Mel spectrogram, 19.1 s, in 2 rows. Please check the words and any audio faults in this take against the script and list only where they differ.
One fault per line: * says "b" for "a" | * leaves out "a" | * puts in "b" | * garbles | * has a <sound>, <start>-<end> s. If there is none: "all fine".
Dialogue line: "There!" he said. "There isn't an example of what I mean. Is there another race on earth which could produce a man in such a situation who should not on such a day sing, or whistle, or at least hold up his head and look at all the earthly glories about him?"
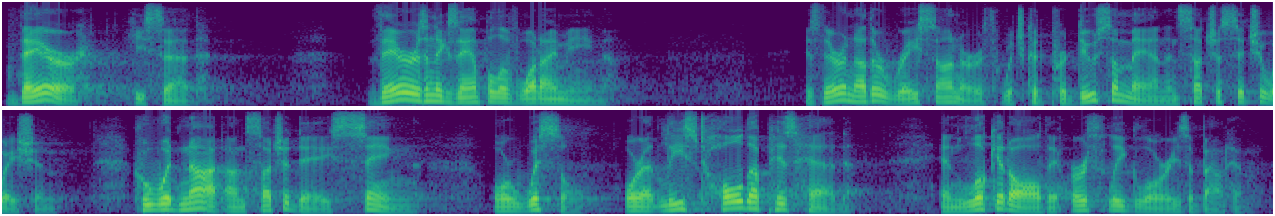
* says "is" for "isn't"
* says "would" for "should"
